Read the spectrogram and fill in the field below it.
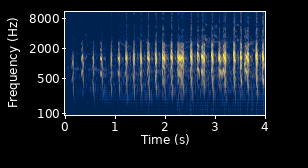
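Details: Afghan chukar partridge calling: a rapid run of short, harsh chuck notes, about two per second, starting sparse and thickening into a steady rhythmic series that grows louder toward the end.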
